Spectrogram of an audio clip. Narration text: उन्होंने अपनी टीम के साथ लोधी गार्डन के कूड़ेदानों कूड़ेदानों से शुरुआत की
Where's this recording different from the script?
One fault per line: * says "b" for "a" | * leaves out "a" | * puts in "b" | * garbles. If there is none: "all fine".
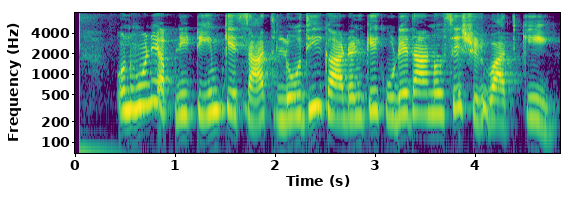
* leaves out "कूड़ेदानों"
